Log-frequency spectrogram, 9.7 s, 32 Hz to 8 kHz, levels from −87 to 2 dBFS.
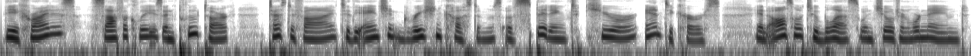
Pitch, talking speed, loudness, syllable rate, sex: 195 Hz, 155 wpm, -19 LUFS, 4.7 syllables/s, female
